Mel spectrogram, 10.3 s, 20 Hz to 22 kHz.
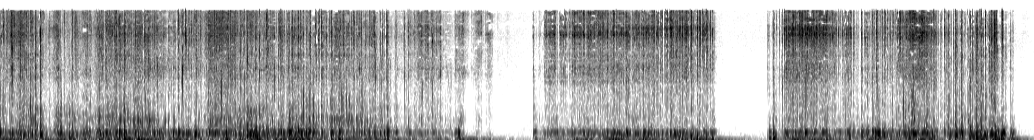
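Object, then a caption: Bristle brush on a foam microphone windscreen. A white plastic bottle brush with soft bristles is brushed and rubbed across a black foam windscreen over a microphone with the fingertips. The result is a dense, continuous low scratchy rustle, broken by brief silences near 5 and 7.5 seconds.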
